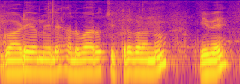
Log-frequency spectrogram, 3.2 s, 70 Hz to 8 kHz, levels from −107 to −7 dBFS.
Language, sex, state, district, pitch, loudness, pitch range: Kannada, male, Karnataka, Bidar, 140 Hz, -14 LUFS, 135-140 Hz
